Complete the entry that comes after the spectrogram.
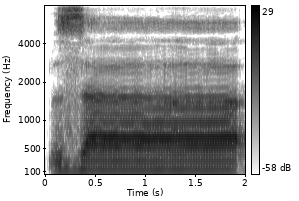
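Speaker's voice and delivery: زا buzzed hard and firm. Shown as a demonstration. Teacher models a firm زا for the class. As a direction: press زا out firmly. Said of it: "یہ زا سختی سے پڑھا جائے گا".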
